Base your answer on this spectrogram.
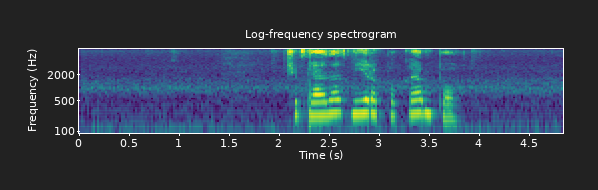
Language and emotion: Russian, neutral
